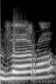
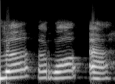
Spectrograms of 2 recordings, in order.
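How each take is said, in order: First: ورأ with a sharp clear ء, louder; crisp hamza stop. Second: ورأ with the hamza blurred; the mistaken way; wrong reading. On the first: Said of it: "حمزہ کی آواز واضح ادا کرنی ہے". (ہمزہ واضح اور صاف) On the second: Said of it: "ورأ نہیں کرنا". (غلط انداز، ہمزہ دبا ہوا) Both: Shown as a demonstration.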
